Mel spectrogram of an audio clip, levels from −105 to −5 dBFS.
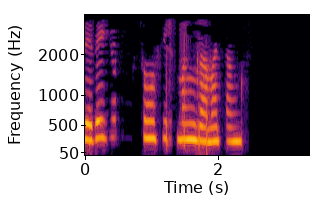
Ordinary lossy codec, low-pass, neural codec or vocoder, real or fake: MP3, 16 kbps; 3.6 kHz; none; real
